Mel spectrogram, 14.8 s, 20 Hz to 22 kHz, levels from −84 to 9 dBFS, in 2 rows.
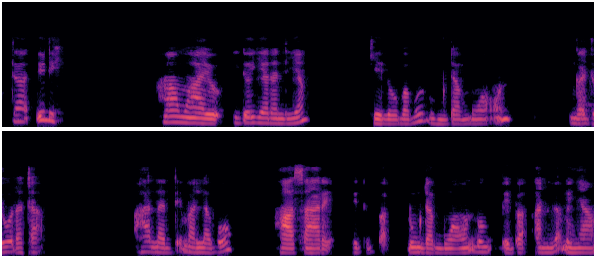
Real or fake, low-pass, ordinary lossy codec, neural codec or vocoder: fake; 7.2 kHz; AAC, 32 kbps; vocoder, 44.1 kHz, 128 mel bands, Pupu-Vocoder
